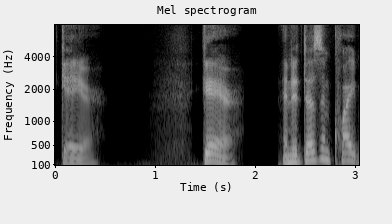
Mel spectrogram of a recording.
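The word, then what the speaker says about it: גר: The word is ger, spelled gimel resh, pronounced gayer.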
